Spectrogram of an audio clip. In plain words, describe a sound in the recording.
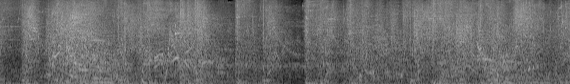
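Characters' attacks strike with sharp hits.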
